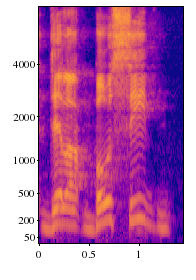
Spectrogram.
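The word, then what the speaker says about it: de la Boétie: Criminality in Government with VT's Etienne de la Bossy, squared, right here, right now, on VT Radio. Let's go. With host Johnny Punish. Okay, we're back on VT Radio with the fantastic Etienne de la Bossy.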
